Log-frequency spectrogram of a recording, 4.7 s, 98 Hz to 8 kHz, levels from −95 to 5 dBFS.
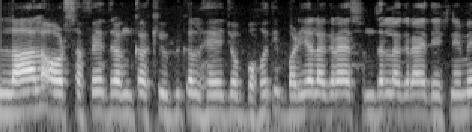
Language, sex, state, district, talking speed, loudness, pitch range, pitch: Hindi, male, Maharashtra, Washim, 255 wpm, -19 LUFS, 175-180 Hz, 180 Hz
